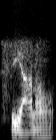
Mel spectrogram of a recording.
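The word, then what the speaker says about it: Sciano: i didn't catch your name and could you spell it for me please sure it's siano s-c-i-a-n-o and both the owner and the contractor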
